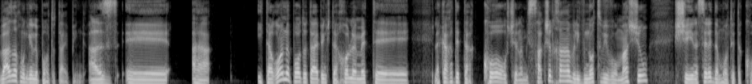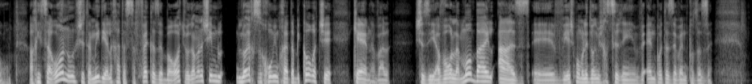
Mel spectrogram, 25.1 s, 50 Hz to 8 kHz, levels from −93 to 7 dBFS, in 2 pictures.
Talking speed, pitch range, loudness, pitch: 145 wpm, 110-150 Hz, -18 LUFS, 130 Hz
